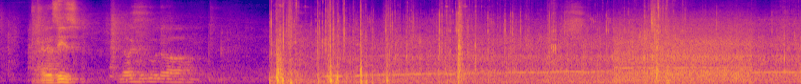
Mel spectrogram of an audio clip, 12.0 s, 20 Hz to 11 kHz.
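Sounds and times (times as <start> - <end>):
vehicle running: 4.0 - 12.0.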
